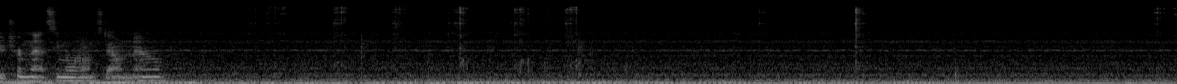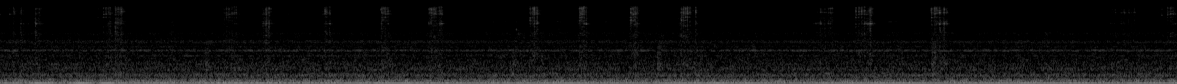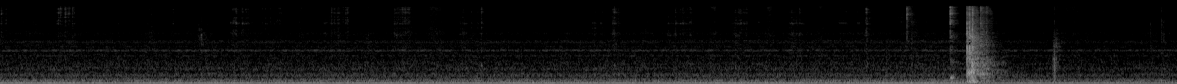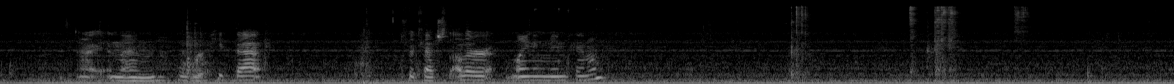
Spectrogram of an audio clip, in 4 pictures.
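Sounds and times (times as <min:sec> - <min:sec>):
steady low hum: 0:00.0 - 0:47.0
scissors snipping fabric: 0:02.5 - 0:06.0, 0:11.4 - 0:13.2, 0:13.9 - 0:18.8, 0:19.9 - 0:21.4, 0:22.8 - 0:24.4, 0:25.0 - 0:28.6, 0:29.3 - 0:33.2.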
